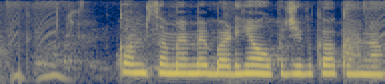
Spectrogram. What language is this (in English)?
Maithili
